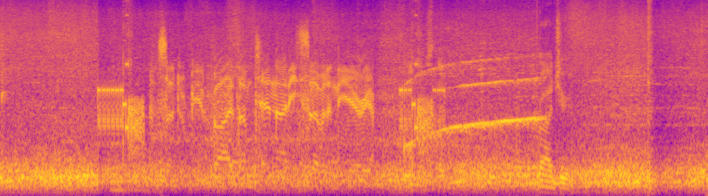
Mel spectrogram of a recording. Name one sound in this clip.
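A siren wails and rises in pitch.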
